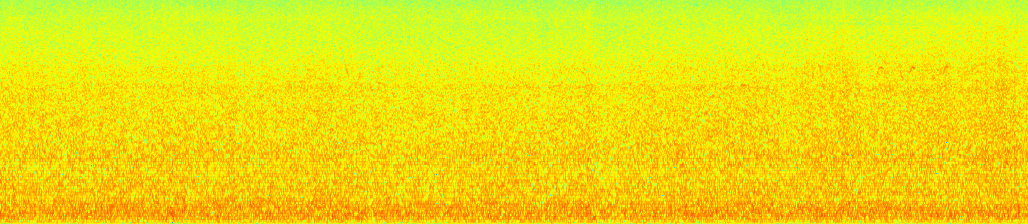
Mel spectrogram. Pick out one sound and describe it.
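A waterfall roars as it cascades over rocks close by.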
